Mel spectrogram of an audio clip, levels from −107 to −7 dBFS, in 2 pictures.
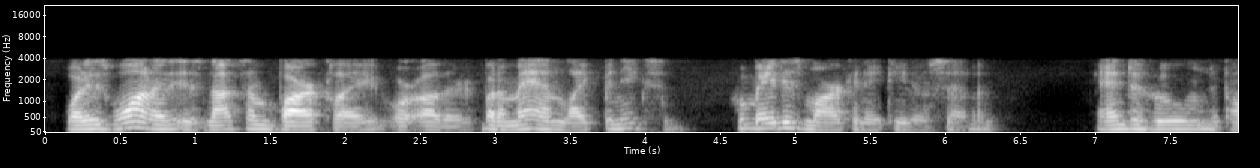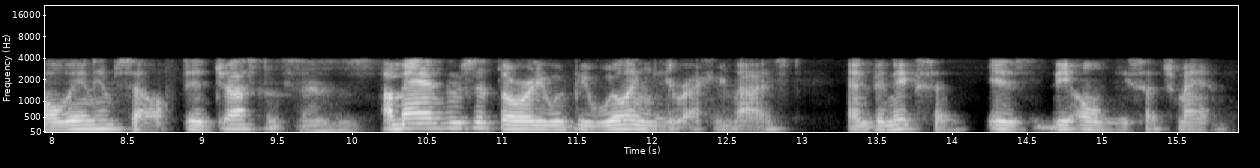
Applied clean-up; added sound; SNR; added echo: neural mask model Resemble Enhance denoiser.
